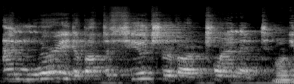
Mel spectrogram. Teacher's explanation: A pronúncia que ela fez ali na quarta linha, na última palavra, about. Reparem que ela não marcou o T.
